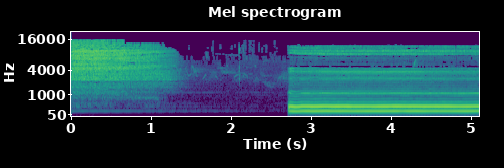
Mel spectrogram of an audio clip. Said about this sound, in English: Very small, make your lips very small like an ooh, taking a deep breath in through your nose and out. Ooh. Breathing deep into the belly and out.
